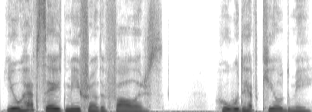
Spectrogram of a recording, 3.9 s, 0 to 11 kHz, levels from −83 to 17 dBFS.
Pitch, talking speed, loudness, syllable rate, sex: 175 Hz, 185 wpm, -16 LUFS, 4.8 syllables/s, female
